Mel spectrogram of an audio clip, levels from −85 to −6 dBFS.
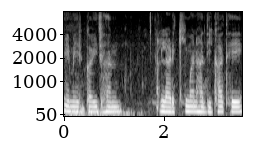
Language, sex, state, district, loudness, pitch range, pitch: Chhattisgarhi, male, Chhattisgarh, Bilaspur, -14 LUFS, 140-145 Hz, 140 Hz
